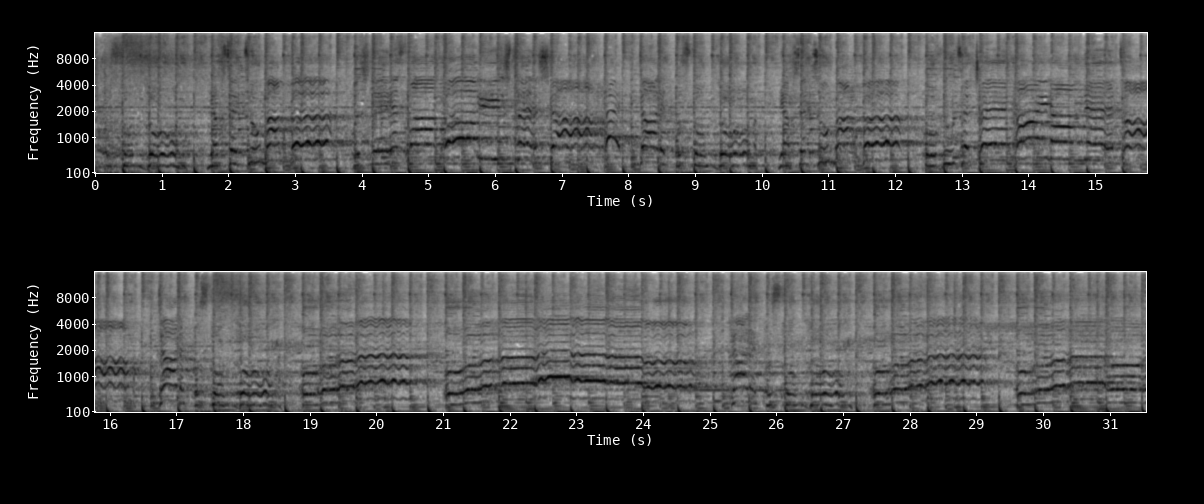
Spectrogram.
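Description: Polish pop song: a woman singing in long, wavering phrases over a steady heavy bass beat.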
